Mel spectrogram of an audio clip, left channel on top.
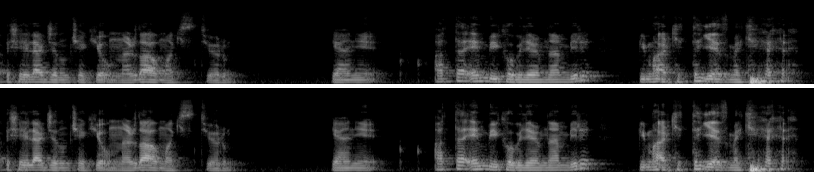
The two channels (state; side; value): normal; both; correlation 0.47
